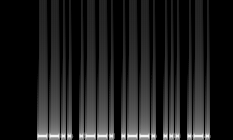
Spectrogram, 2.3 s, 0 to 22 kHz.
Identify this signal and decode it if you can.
Morse code, heard as a keyed tone, about 42 wpm, 700 Hz. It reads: ZPPSR
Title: Code Groups - 5 Letters - 40wpm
